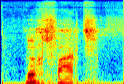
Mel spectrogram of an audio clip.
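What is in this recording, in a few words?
"luchtvaart", Dutch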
